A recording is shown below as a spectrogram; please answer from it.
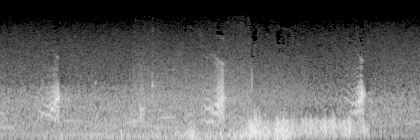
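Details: In a pond, frogs call with sharp rising croaks about a second apart, while a lower, rattling burst of croaking swells in the middle.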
